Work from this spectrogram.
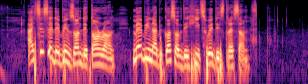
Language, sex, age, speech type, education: Nigerian Pidgin, female, 30-45, spontaneous, tertiary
